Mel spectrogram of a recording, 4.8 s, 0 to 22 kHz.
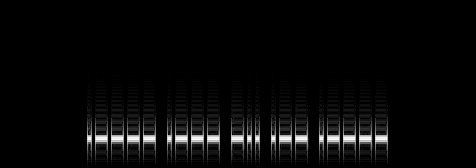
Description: Morse code, heard as a keyed tone, about 30 wpm, 700 Hz. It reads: 1JDW1
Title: Five Challenging Letter-Number Combinations 30wpm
